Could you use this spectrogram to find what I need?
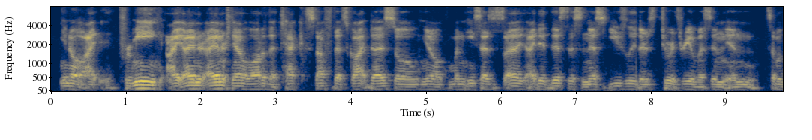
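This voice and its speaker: A man with an unremarkable speaking voice speaks at a moderate pace and fairly low pitch, his intonation fairly even. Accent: Canadian. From Canada. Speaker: hypnotist, co-host. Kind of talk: live online show discussion.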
